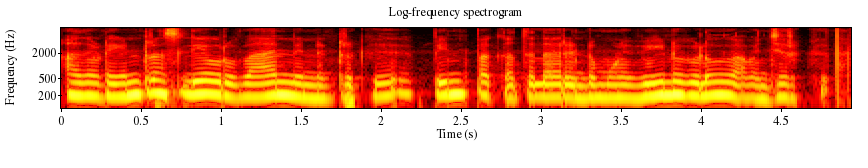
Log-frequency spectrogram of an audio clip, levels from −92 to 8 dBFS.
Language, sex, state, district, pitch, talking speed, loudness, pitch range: Tamil, female, Tamil Nadu, Nilgiris, 195 Hz, 120 wpm, -20 LUFS, 180-210 Hz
